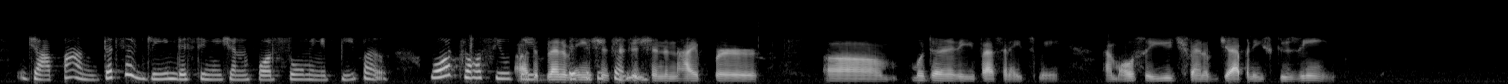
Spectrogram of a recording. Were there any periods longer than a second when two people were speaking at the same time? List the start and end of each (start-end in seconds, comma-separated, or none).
5.2-6.5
